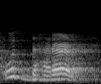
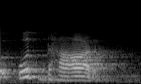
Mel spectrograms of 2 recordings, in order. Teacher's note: जो ता है वो दा बन गया और हा है वो धा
